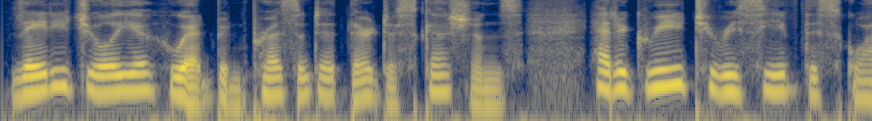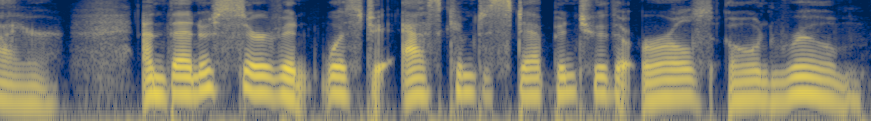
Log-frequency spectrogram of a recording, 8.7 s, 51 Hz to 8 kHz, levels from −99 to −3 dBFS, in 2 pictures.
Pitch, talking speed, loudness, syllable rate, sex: 155 Hz, 205 wpm, -20 LUFS, 5.4 syllables/s, female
